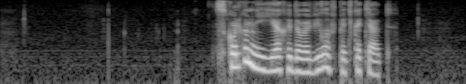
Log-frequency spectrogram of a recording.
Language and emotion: Russian, neutral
